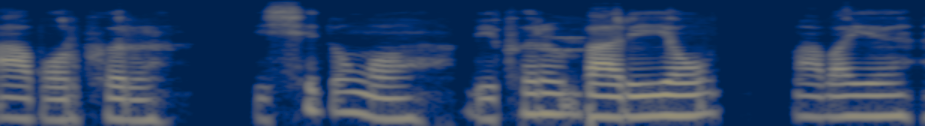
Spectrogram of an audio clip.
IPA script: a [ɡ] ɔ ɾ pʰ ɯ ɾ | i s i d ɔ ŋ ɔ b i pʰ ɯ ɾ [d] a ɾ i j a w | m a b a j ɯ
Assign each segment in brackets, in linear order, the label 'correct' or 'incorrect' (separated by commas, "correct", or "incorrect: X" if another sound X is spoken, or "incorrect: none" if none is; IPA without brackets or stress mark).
incorrect: b, incorrect: b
